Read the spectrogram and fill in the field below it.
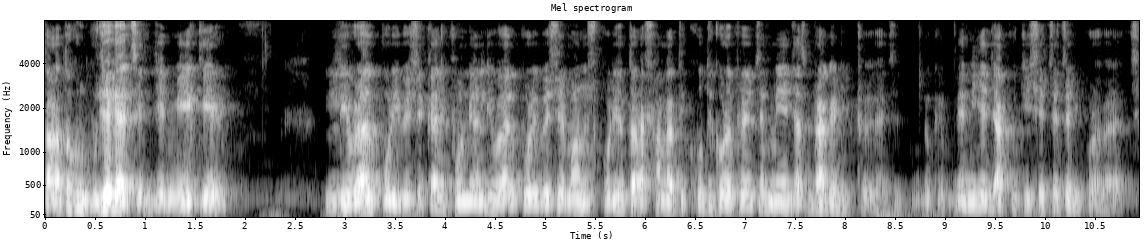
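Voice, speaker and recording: With a dark, mellow tone and medium pitch, a man speaks with lively intonation and big swings in loudness. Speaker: commentator / vlogger. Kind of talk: monologue commentary.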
